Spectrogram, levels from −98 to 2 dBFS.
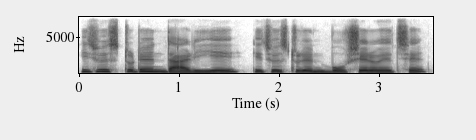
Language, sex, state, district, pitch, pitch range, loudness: Bengali, female, West Bengal, Cooch Behar, 225 Hz, 210-240 Hz, -16 LUFS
